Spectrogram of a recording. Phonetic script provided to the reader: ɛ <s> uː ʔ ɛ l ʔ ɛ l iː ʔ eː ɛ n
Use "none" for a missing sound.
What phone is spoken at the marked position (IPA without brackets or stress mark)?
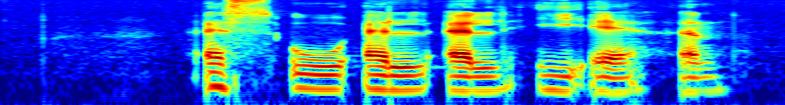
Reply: s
